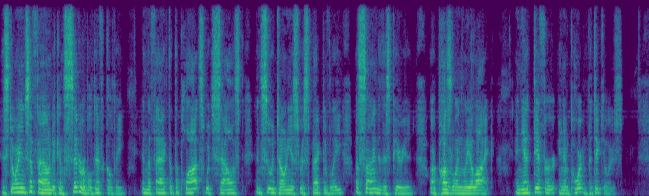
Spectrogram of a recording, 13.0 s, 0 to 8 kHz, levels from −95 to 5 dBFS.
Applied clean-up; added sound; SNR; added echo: none; none; none; none.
